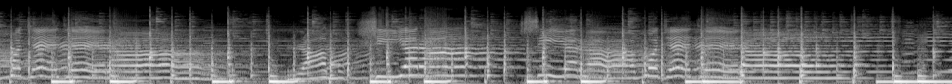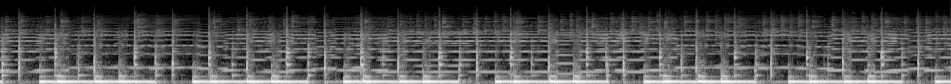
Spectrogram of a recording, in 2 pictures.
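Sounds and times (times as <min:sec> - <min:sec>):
woman singing: 0:00.0 - 0:08.8
held instrumental chords: 0:00.0 - 0:19.0
tabla rhythm: 0:00.0 - 0:19.0.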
